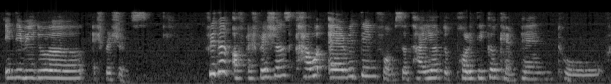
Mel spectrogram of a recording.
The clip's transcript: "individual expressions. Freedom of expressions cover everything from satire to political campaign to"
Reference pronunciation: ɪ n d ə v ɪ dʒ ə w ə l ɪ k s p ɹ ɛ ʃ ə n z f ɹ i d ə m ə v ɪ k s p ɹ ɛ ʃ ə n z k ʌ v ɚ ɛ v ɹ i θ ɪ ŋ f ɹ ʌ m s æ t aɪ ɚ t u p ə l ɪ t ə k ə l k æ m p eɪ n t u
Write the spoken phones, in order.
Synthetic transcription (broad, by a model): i n d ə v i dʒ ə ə l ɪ k s p ɹ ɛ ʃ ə n s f i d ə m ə f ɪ k s p ɹ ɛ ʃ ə n s k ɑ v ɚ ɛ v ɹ i t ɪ ŋ f ɹ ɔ m s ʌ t aɪ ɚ t u p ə l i t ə k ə l k æ m p eɪ n t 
